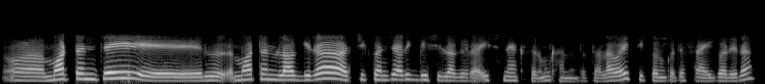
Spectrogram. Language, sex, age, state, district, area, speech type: Nepali, female, 30-45, West Bengal, Kalimpong, rural, conversation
